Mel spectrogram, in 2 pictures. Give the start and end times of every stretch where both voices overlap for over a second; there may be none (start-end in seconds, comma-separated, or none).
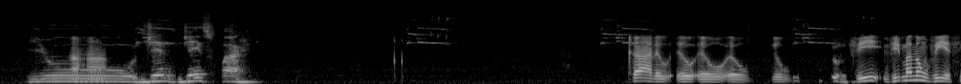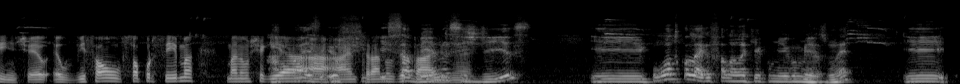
12.3-14.3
